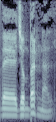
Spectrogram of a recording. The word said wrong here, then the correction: Bernthal: ¿Cómo se pronuncia? John Bernthal. Bernthal, ¿no? Sí.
